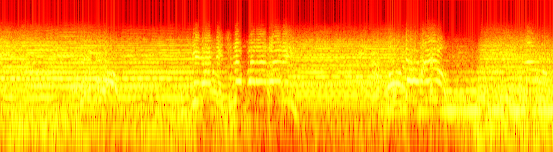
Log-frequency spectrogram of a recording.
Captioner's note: men shout in Tagalog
